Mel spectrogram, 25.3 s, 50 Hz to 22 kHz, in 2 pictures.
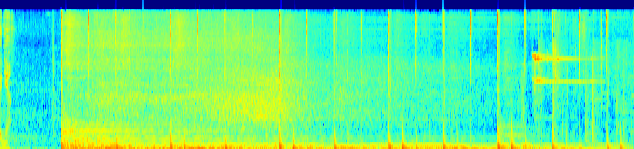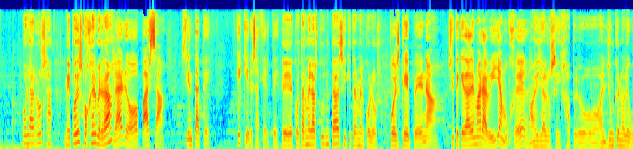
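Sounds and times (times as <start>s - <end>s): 
speech: 0.0s - 0.3s, 13.2s - 25.3s
car engine starting and idling: 0.0s - 15.2s.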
